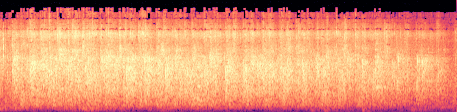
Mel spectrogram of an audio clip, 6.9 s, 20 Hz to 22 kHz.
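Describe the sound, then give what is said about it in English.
Audience applause welcomes a speaker to the stage at a 2016 award talk event, a dense, steady roar of many clapping hands that holds loud throughout and eases off slightly near the end. “Can we please give her a warm welcome?”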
